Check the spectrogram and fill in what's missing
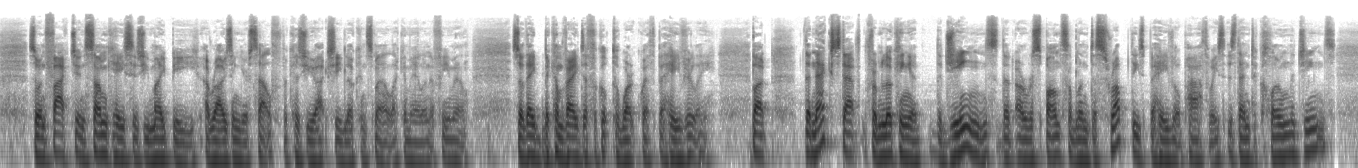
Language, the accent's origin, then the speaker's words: English; Ireland; As an Irishman, I would say 20 minutes is pretty good.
